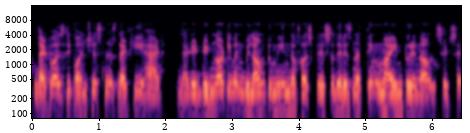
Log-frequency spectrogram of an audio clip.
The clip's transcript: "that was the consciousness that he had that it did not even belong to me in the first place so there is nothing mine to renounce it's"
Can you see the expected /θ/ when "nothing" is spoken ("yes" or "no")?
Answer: no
